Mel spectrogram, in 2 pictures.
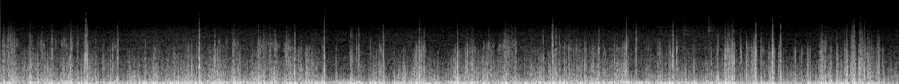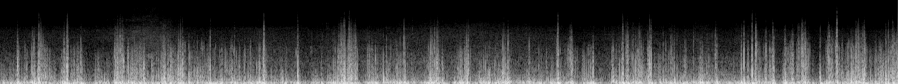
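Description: Wind buffeting the microphone of a GoPro Hero4 on a moving motor scooter: loud, steady low-heavy noise that flutters constantly.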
